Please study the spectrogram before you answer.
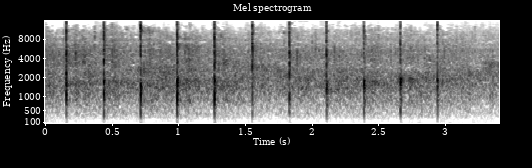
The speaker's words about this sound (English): Not only did she attain this 4.0, she did it in 3 years. So a huge round of applause. Wow.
